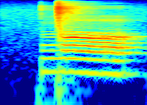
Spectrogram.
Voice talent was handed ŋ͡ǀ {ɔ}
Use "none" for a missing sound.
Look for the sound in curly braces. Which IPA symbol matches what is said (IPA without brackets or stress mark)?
ɑ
